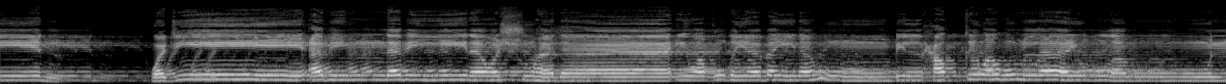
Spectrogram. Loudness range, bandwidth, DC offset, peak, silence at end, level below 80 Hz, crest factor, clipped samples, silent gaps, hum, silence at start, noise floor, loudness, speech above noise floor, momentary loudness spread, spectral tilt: 3 LU; 15.5 kHz; under 0.1%; -2 dBFS; 0 s; -70 dBFS; 18 dB; under 0.1%; none; none; 0 s; -41 dBFS; -18 LUFS; 23 dB; 9 LU; -4 dB/octave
